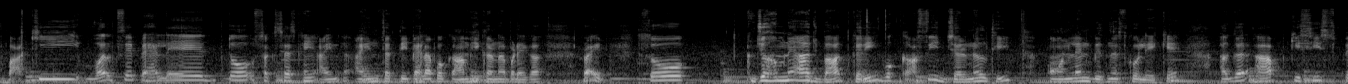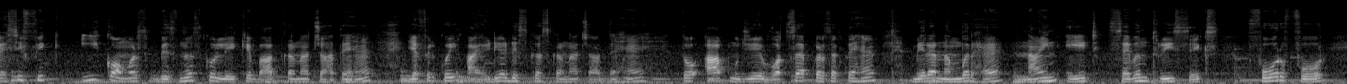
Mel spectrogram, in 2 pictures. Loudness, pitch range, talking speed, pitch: -27 LUFS, 120-165 Hz, 160 wpm, 135 Hz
